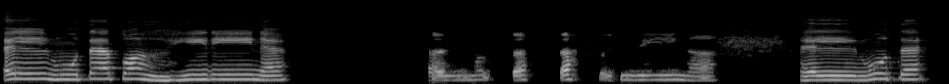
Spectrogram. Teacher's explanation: ता को बारीक और तो को पुर कीजिए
